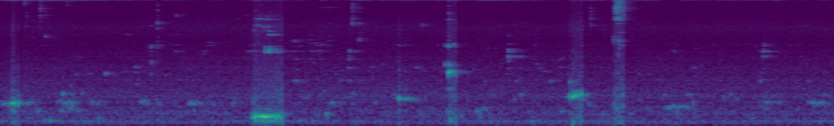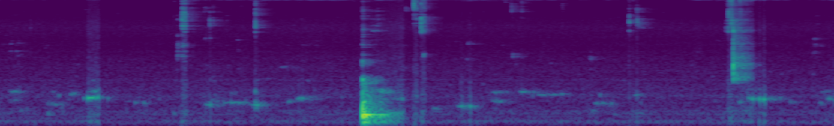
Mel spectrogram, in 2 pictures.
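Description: Close-up eating sounds: soft wet chewing and small mouth clicks as a fish moqueca is eaten by hand, with one louder knock about eight seconds in.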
